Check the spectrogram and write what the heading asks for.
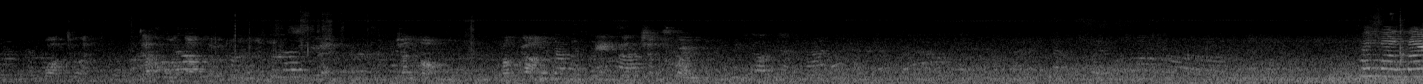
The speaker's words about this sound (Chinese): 下一个是姗姗来迟的地铁。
